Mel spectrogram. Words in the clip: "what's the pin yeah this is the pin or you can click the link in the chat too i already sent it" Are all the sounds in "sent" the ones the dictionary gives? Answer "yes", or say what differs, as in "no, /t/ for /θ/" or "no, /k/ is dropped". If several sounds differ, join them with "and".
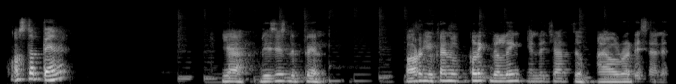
no, /t/ is dropped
